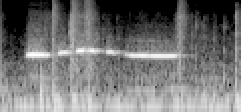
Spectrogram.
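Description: A person whistling a short phrase of a few notes, rising a little and then settling on a held lower note, with a few light clicks of cards and plastic cases being handled.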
